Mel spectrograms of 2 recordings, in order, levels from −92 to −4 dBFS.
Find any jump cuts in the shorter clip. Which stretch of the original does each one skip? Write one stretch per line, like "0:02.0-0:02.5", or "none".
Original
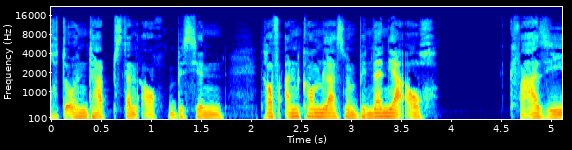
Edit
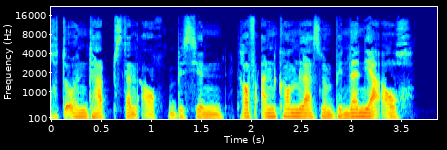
0:01.8-0:02.1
